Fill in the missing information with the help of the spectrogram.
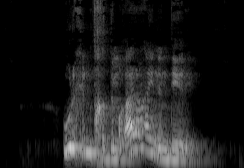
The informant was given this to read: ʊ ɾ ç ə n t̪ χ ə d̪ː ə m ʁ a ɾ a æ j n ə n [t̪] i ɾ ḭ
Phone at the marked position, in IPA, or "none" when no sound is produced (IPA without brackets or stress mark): d̪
